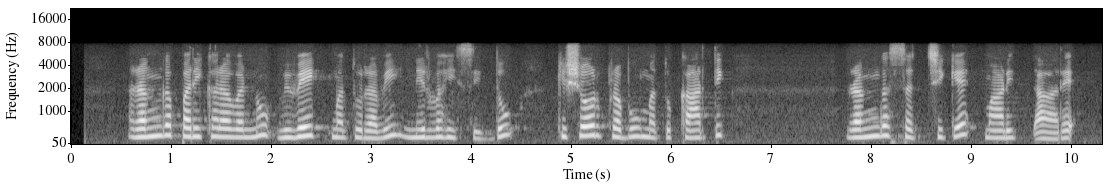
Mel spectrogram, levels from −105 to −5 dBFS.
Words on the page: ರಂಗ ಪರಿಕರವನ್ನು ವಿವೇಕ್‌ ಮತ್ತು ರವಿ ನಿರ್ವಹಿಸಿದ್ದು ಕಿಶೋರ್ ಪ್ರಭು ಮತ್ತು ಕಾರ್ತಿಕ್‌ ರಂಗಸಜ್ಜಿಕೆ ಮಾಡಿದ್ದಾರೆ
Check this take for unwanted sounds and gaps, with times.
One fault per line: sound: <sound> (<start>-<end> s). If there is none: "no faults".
no faults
